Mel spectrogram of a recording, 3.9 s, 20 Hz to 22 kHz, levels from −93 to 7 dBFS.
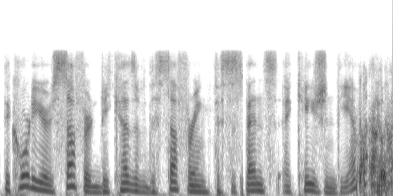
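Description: Codec payload misread from 3.57 s to the end at 3.93 s: the final stretch of speech collapses into garbled noise and warble that barely tracks it, because octet-aligned AMR frames are being unpacked as bandwidth-efficient ones, putting every field in the wrong place. Before that, the speech comes through the AMR wideband (HD Voice) codec clearly, with only light coding damage, consistent with its 12.65 kbit/s mode.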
